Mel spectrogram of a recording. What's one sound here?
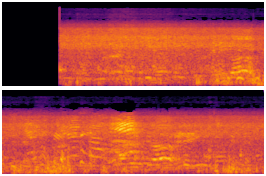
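Many children chatter and talk together outdoors.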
